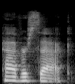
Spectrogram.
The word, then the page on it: haversack: American English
